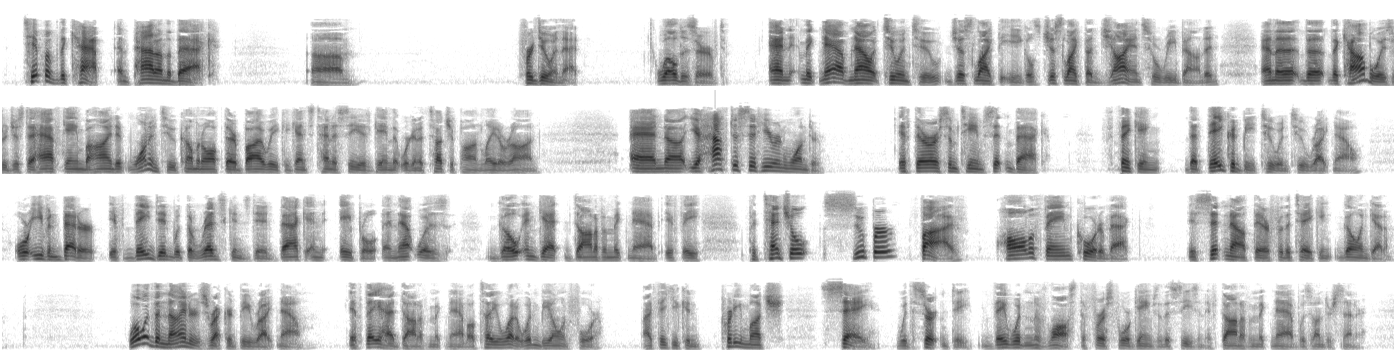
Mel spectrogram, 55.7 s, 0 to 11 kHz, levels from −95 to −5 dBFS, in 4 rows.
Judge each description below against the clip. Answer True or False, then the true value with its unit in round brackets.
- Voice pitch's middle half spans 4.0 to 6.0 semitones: True (4.7 semitones)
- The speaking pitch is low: True (115 Hz)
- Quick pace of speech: False (195 wpm)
